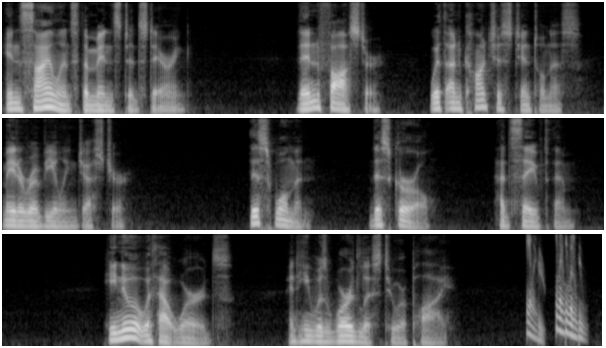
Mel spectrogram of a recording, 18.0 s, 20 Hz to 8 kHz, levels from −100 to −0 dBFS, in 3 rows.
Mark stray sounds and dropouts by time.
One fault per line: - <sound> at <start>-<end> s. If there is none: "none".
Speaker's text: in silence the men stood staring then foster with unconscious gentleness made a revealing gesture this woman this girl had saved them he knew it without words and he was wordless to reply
- chirp at 17.3-17.9 s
